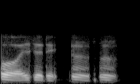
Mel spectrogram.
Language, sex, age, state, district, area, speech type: Malayalam, male, 45-60, Kerala, Thiruvananthapuram, rural, conversation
